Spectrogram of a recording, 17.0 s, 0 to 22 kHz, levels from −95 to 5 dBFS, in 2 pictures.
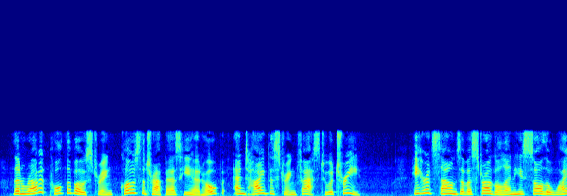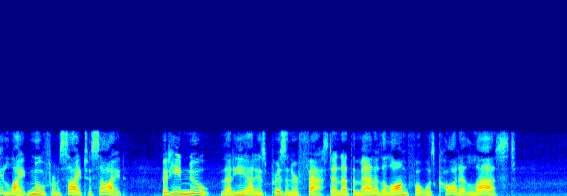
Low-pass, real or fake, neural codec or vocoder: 7.2 kHz; fake; vocoder, 44.1 kHz, 80 mel bands, Vocos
